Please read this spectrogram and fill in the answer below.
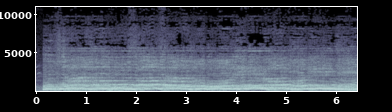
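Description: A group of women singing a folk song together in long, held notes. The singing starts abruptly just after the start, cutting in over the end of a spoken reading.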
